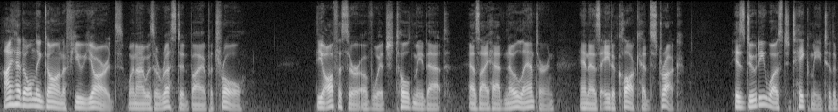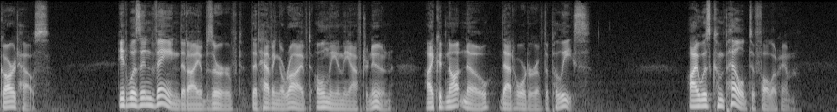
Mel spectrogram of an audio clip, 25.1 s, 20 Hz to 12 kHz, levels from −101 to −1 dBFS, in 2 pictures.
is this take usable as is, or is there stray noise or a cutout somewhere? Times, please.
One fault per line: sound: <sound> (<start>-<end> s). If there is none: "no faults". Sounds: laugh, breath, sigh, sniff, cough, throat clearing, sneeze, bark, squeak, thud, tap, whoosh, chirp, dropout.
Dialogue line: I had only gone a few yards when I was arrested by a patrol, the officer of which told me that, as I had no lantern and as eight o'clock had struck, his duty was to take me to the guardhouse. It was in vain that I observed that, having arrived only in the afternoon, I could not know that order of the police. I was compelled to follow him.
no faults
